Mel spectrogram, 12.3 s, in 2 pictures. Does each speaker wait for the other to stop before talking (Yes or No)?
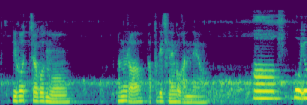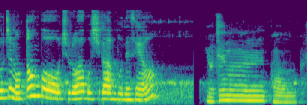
Yes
